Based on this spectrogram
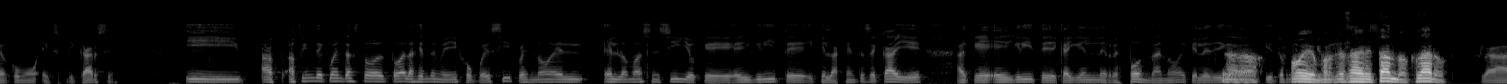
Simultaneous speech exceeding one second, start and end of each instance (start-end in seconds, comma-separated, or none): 12.2-13.8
